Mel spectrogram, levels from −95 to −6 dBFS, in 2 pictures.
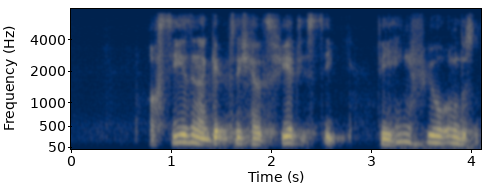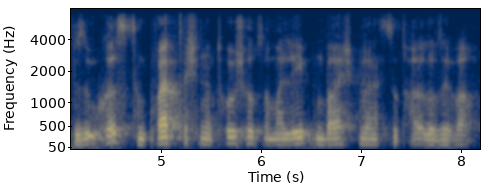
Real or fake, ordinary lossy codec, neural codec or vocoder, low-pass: fake; none; codec, 16 kHz in and 24 kHz out, 0.9 kbps, LongCat-Audio-Codec, fine tuned four codebook decoder; 7.2 kHz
